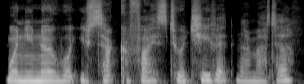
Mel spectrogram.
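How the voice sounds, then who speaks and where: A woman voicing a guarded, wry young female cleric of a dark goddess in a video game, speaking in a measured, dry way on a close mic. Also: mid-range voice, little pitch movement, no echo, natural voice. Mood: resigned. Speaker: fantasy adventurer companion. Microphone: close, dry studio mic.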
